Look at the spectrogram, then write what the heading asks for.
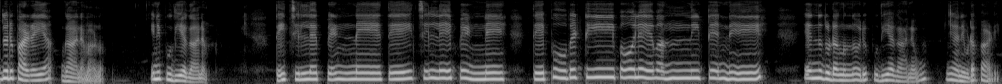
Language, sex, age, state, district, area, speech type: Malayalam, female, 30-45, Kerala, Thiruvananthapuram, rural, spontaneous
